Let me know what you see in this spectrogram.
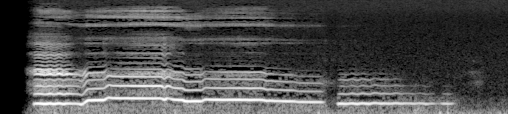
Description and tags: A female voice singing just a generic kind of'ooh':). Hopefully I'll be able to get the background noise cleaned again, as I can't do it myself.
